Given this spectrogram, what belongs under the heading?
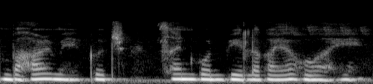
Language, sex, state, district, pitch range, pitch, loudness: Hindi, female, Arunachal Pradesh, Lower Dibang Valley, 215-230 Hz, 220 Hz, -11 LUFS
